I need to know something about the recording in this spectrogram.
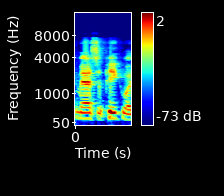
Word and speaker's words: Massapequa: thankfully you look at massapequa if you look at it long enough you it you you say it the way it's spelt so that at least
